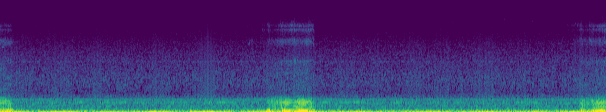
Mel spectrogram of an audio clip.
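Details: Flat-faced French Bulldog asleep, snoring with a continuous deep, rumbling, rough fluttering quality and short louder snorts now and then; snoring.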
